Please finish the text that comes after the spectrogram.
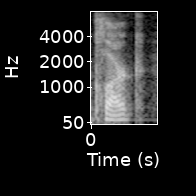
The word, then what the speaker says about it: clerk: matthews test subjects retired clark winsford cheshire i said clark instead of clerk because that's how you say it in british english i'm not doing the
